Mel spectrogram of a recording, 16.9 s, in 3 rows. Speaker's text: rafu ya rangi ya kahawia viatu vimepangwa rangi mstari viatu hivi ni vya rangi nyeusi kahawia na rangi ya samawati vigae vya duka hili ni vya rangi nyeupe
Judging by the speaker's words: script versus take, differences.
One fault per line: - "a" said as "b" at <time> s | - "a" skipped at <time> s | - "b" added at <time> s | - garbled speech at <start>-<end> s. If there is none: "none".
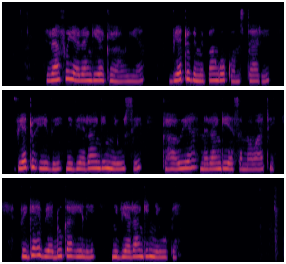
- "rangi" said as "kwa" at 4.5 s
